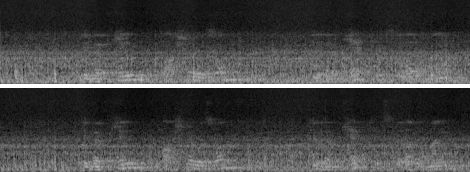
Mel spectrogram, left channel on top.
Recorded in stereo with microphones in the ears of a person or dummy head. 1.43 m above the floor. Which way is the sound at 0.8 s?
35° right (ahead or behind).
